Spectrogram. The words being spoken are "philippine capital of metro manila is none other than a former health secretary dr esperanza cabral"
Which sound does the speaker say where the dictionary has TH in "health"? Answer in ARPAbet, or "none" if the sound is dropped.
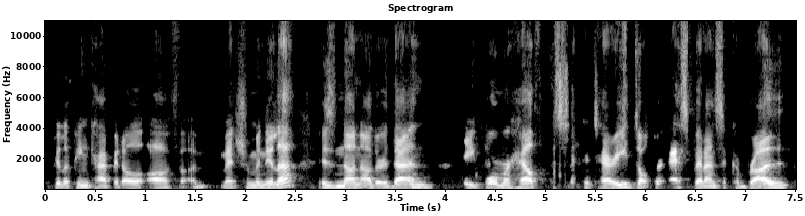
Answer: TH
